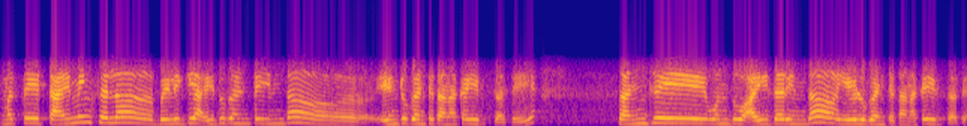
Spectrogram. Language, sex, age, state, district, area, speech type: Kannada, female, 18-30, Karnataka, Udupi, rural, conversation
